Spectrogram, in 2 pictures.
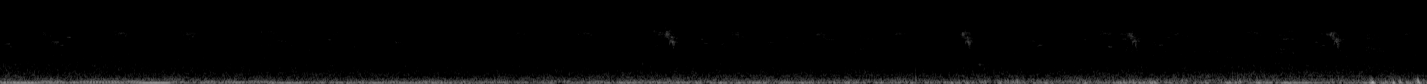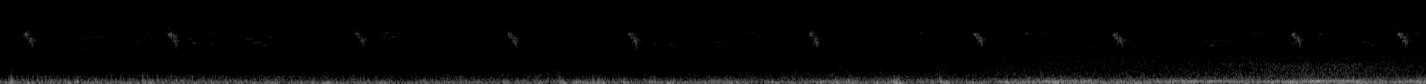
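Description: Songbirds chirping and tweeting: many short, high chirps following one another closely throughout, over a low steady background rumble. A single brief knock sounds about halfway through.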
